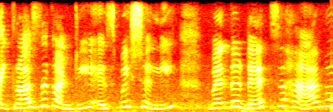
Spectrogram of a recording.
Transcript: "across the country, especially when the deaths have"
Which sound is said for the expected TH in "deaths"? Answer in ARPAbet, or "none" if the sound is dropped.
T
